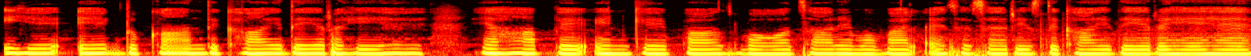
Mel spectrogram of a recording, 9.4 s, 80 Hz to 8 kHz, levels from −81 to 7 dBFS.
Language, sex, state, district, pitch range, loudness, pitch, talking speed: Hindi, female, Punjab, Kapurthala, 175-190 Hz, -12 LUFS, 180 Hz, 120 wpm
